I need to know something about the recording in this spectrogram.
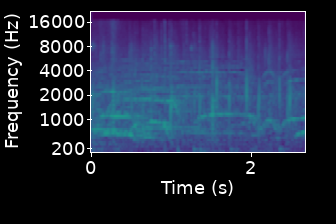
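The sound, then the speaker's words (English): An audience claps steadily for a band's horn players, a dense patter of hands filling the whole stretch, with whoops and voices rising over the applause. “How about we give a nice round of applause to the horns one more time.”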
